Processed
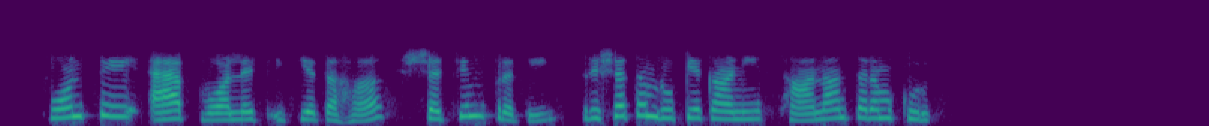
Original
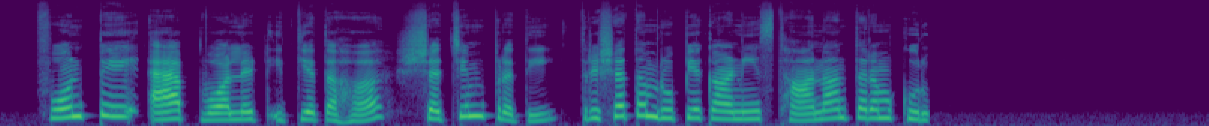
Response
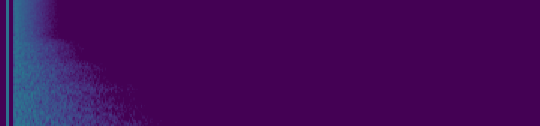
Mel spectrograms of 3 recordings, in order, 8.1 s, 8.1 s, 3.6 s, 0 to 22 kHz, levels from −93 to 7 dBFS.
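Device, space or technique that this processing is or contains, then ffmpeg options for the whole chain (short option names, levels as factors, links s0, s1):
mobile call with aggressive noise cancelling: -af "highpass=f=180:w=0.5412,highpass=f=180:w=1.3066,afftdn=nr=34:nf=-45,volume=0.376" -ar 8000 -c:a libopencore_amrnb -b:a 10200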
